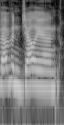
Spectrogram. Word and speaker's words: Evangelion: Rebuild of Evangelion, the hard G.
